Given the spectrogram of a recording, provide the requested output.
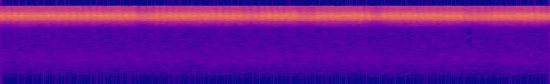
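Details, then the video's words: Many crickets chirp together into a continuous bright, thin, high trill. It holds level throughout, with faint swells and dips and nothing else audible. "Most relaxing cricket sound"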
